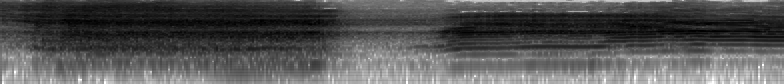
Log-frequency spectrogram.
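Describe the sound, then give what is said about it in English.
A loud, breathy cat hiss lasting about a second, followed after a short pause by a drawn-out, wavering yowl, both clear with no talking. “Cat hiss.”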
